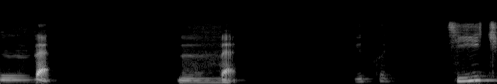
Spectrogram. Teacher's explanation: There is a voice, there's a vibration in your vocal cords, and you could feel it when you touch your throat. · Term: voiced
